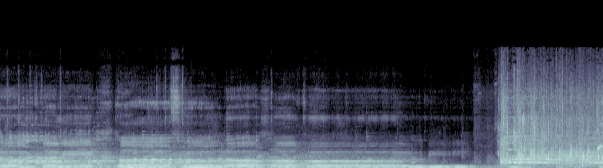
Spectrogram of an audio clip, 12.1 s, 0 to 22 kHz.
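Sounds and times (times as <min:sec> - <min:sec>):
man singing with vibrato: 0:00.0 - 0:11.2.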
